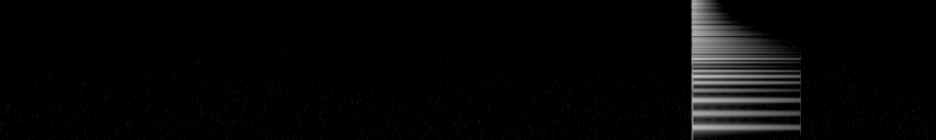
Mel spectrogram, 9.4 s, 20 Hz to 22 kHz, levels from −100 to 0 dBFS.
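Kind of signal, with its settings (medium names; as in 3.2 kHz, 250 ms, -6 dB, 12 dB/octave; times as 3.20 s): plucked string G4, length 1.08 s, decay 1.83 s, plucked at 0.26, bright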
